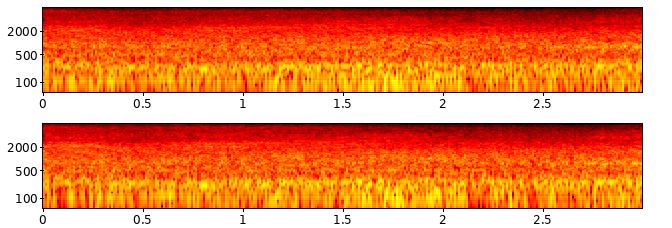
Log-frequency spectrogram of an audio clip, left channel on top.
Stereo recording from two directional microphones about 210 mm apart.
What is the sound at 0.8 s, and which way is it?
Vehicle, 55° right (ahead or behind).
